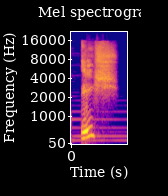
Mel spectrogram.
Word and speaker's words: ich: It's not a hard K, it's softer. Air forced through a narrow gap at the back of the throat. Like a whispered K. Say it quietly. Ich Ich Ich.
